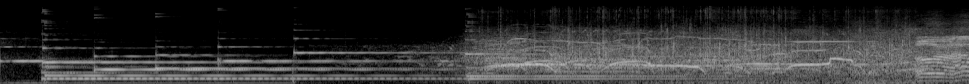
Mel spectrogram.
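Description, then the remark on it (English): A sustained musical chord plays for a few seconds, then a loud crowd breaks into steady applause and cheering, with whoops and whistles rising over the clapping, for members of Troop 711 after their reenactment of the Battle of Gettysburg. “Let's hear a big round of applause for the members of Troop 711 and their reenactment of the Battle of Gettysburg, folks.”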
